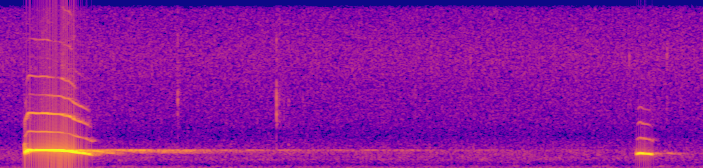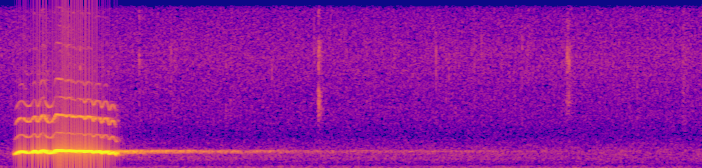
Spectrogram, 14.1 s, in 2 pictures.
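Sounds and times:
tawny owl Strix aluco: 0.2s - 1.8s, 6.4s - 9.0s.

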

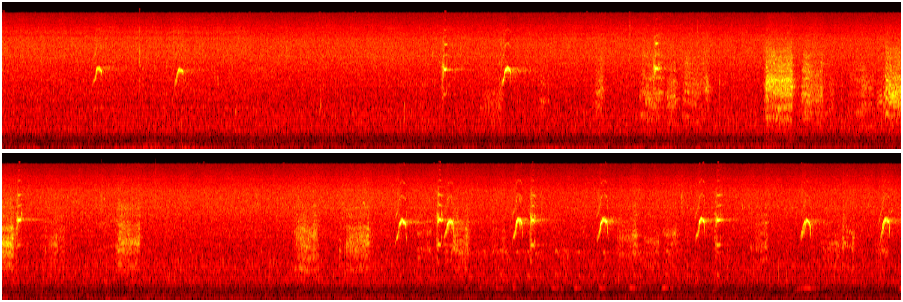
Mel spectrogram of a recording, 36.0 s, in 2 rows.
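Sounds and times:
rain in a forest: 0.0s - 35.9s
birds singing in a forest: 1.8s - 2.7s, 3.4s - 4.1s, 8.6s - 11.2s, 11.8s - 14.4s, 15.2s - 19.4s, 23.8s - 35.9s.

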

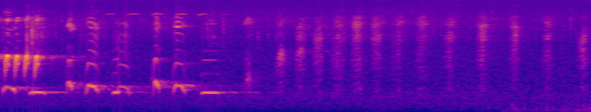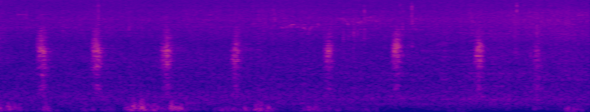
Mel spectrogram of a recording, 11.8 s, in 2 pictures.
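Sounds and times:
common cuckoo Cuculus canorus calling: 0.0s - 5.9s.

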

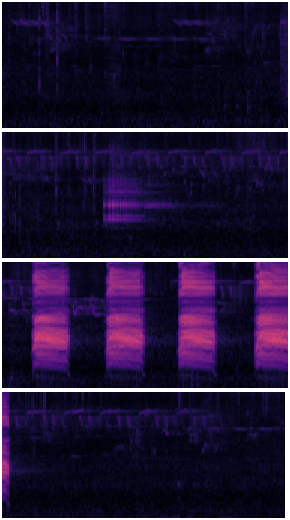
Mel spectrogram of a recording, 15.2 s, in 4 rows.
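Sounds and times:
hooded crow Corvus cornix cornix calling: 8.0s - 11.6s.

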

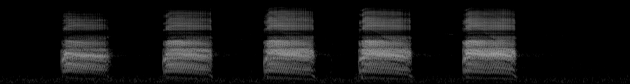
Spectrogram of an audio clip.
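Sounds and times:
hooded crow Corvus cornix cornix calling: 0.6s - 5.3s.

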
